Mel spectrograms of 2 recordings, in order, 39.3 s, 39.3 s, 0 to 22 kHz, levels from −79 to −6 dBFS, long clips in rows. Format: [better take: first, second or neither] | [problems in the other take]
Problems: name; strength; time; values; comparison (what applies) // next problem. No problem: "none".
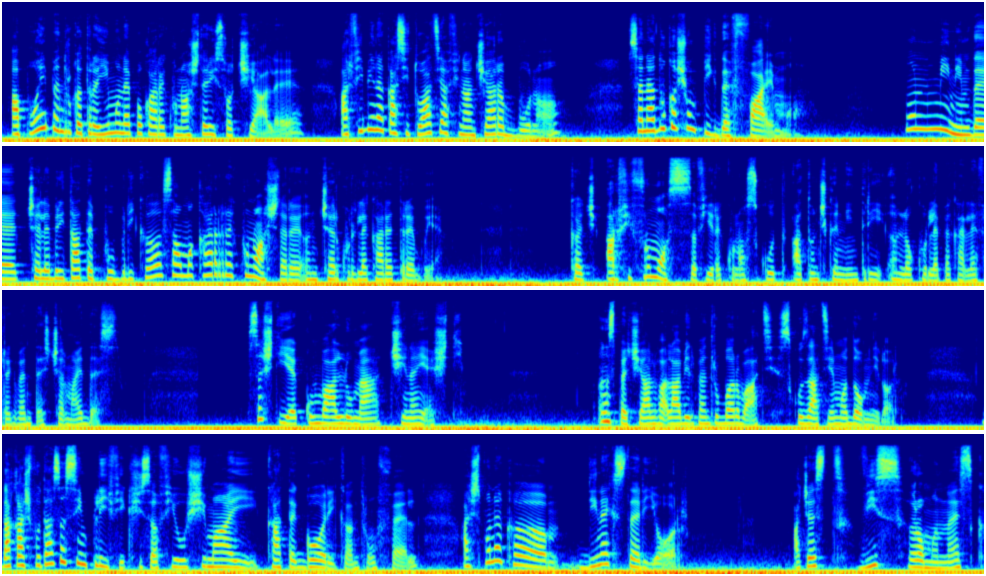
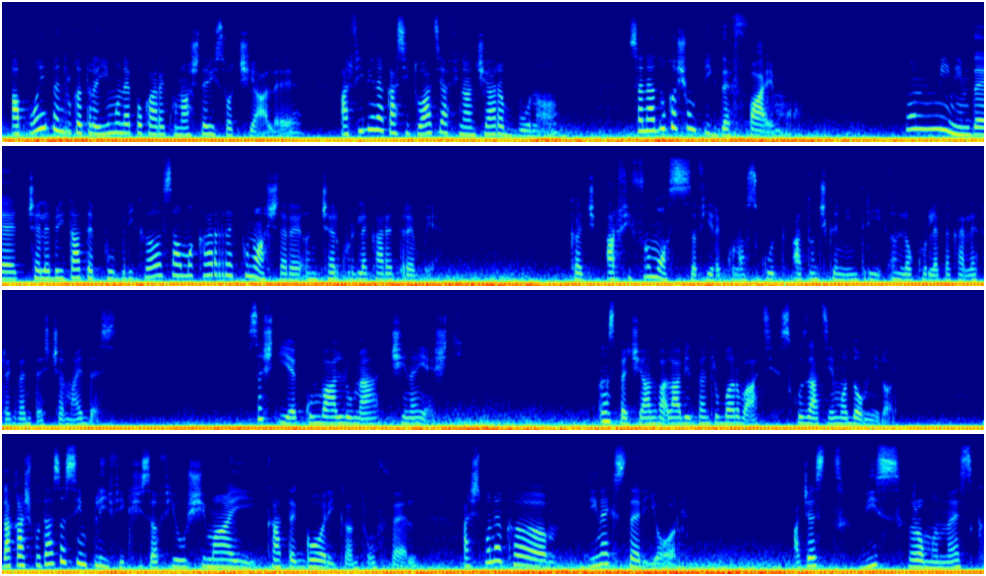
first | low rumble; loud; throughout; 5 dB below the speech; faint in the first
